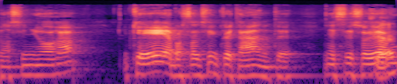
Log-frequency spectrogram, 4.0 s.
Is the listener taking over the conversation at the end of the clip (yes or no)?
no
